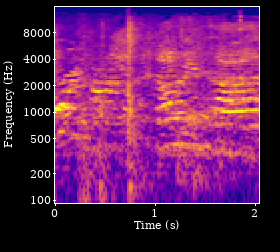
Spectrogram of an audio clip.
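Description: Several young children's voices chattering over one another in a classroom, with one sharp tap a little under a second in.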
